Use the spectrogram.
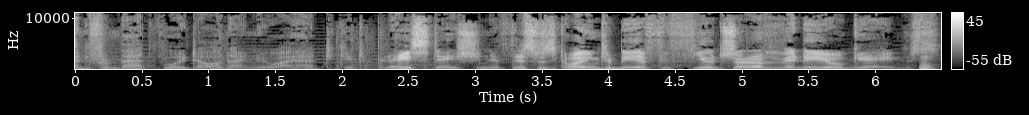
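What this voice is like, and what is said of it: Theatrical Shakespearean acting voice. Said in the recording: “Acting! ... Why did you go Shakespeare like me? ... It's just fun to do this voice.”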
